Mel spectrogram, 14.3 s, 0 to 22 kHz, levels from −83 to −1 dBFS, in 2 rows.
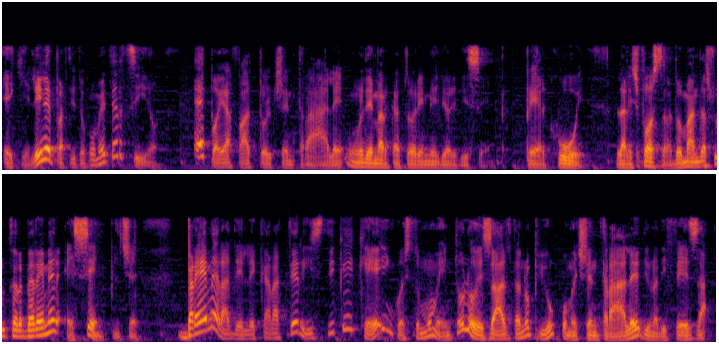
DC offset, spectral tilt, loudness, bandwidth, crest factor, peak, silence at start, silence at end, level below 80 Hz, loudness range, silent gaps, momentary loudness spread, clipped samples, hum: under 0.1%; -4 dB/octave; -26 LUFS; 8.4 kHz; 20 dB; -6 dBFS; 0 s; 0.1 s; -48 dBFS; 5 LU; none; 12 LU; under 0.1%; none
